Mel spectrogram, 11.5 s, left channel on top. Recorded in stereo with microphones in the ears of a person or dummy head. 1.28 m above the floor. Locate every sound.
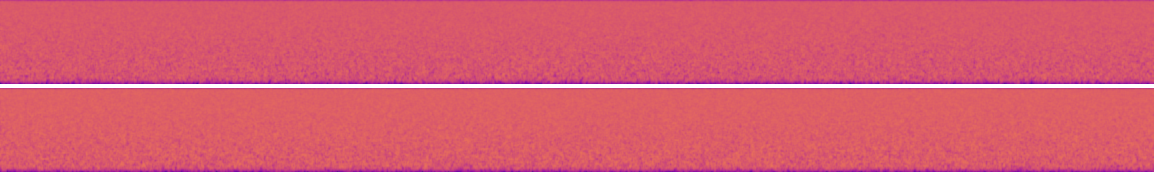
Only background noise.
